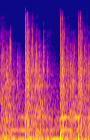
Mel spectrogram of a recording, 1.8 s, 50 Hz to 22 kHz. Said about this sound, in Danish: Med et fyres en byge af skud fra to 9mm pistoler af mod den store mand og rammer os folk omkring ham. Magasinerne tømmes, før gerningsmændene stikker af.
